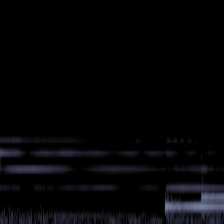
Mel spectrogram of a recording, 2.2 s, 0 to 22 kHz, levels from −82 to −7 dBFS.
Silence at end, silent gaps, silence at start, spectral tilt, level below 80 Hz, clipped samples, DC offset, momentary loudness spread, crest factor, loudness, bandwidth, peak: 0 s; none; 0 s; -4.5 dB/octave; -76 dBFS; under 0.1%; under 0.1%; 21 LU; 16 dB; -53 LUFS; 2.3 kHz; -38 dBFS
